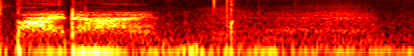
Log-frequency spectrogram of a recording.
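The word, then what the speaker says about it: spiedie: Spidey or Spidey, I think it's Spidey. It is spelled S-P-I-E-D-I-E. Spidey, I think it is.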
